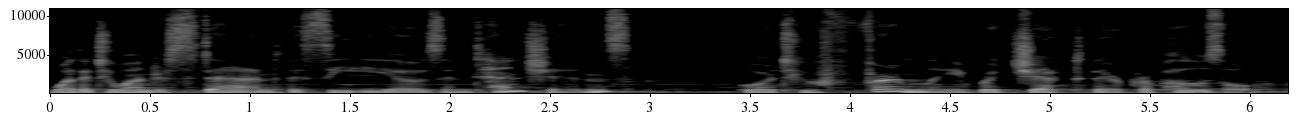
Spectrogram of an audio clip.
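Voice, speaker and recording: A calm, gracious navigator. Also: female voice, deep voice, normal speed, soft background music. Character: composed mature woman, ship navigator and leader. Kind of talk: video game voice acting.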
